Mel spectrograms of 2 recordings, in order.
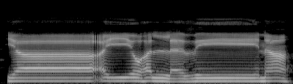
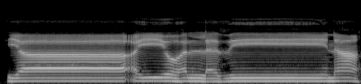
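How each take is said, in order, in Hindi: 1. यह व्यंजन dh की आवाज़ जैसा बोला जाता है। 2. यह व्यंजन dh की आवाज़ जैसा बोला जाता है।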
